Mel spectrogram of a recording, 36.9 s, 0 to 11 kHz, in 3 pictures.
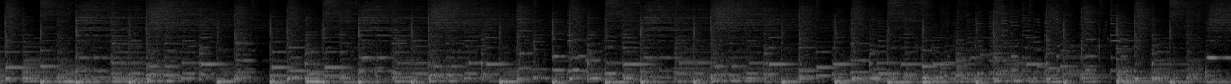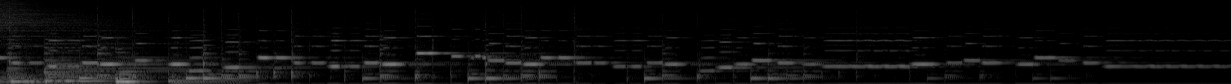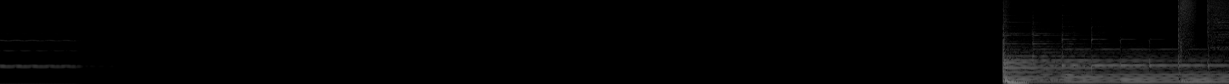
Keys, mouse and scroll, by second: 1.5 click, 2.0 ctrl+click, 2.7 click, 7.1 alt+click, 8.1 click, 9.9 a, 10.3 middle click, 11.1 Tab, 12.1 ctrl+a, 13.7 click, 18.0 scroll up 1, 18.1 shift+middle click, 18.6 scroll up 2, 18.9 middle click, 20.1 shift+click, 25.1 middle click, 26.1 shift+middle click, 26.5 middle click, 29.0 Tab, 31.9 click.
